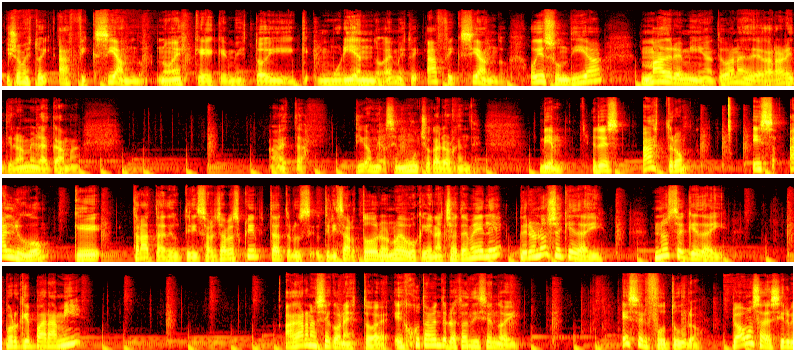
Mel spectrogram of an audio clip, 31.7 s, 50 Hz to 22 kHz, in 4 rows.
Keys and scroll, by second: 23.0 Escape, 23.4 shift+;, 23.5 space, 29.2-31.0 typing.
